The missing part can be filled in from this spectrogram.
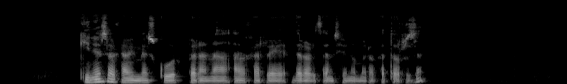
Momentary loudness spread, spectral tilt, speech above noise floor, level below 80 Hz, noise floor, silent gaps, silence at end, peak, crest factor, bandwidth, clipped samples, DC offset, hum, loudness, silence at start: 10 LU; -5 dB/octave; 40 dB; -58 dBFS; -73 dBFS; none; 1.4 s; -14 dBFS; 20 dB; 11.5 kHz; under 0.1%; under 0.1%; none; -33 LUFS; 0.8 s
